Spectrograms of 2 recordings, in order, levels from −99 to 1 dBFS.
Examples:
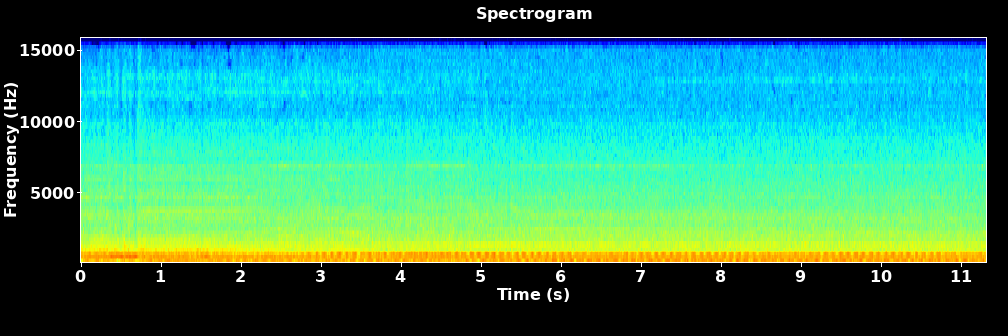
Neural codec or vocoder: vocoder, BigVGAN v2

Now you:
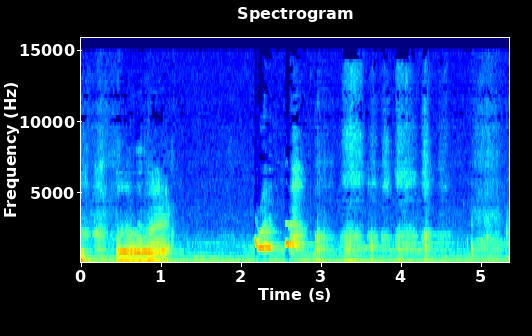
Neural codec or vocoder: vocoder, BigVGAN v2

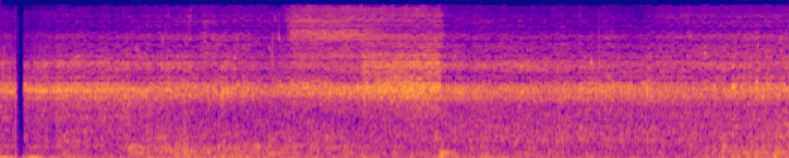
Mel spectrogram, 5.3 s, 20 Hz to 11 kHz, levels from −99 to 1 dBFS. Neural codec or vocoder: none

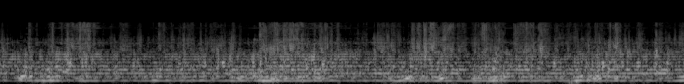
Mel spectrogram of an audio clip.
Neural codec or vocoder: vocoder, BigVGAN v2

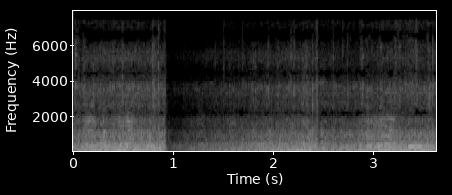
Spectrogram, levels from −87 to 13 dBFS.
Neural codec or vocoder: none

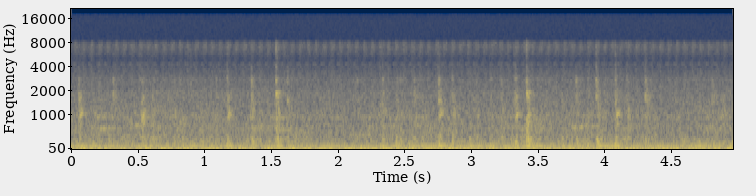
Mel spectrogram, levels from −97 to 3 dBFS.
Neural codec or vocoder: none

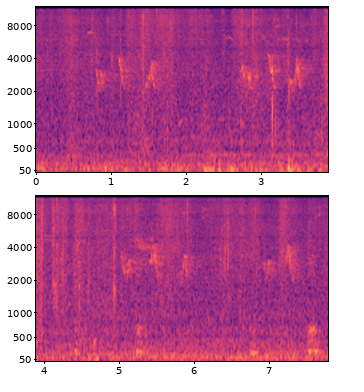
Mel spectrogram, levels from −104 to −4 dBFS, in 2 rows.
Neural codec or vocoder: vocoder, BigVGAN v2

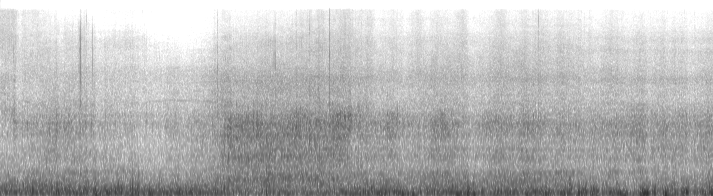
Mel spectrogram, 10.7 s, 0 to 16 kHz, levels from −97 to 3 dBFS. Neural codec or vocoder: none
